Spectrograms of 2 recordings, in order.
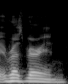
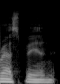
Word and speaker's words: Raspbian: The standard Raspberry Pi, Raspbian. Yeah. Raspbian. Raspbian, yeah. I spell it right.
